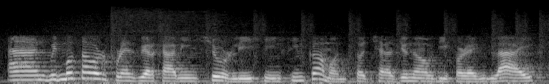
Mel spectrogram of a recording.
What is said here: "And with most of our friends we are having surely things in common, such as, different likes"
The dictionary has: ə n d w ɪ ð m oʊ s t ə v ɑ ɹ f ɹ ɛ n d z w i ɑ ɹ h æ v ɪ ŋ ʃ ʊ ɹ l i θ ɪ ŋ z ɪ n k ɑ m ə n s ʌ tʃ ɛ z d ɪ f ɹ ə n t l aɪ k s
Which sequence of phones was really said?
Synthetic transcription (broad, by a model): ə n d w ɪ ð m oʊ s t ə w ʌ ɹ f ɹ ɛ n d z w i ɑ ɹ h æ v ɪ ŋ ʃ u ɹ l i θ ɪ ŋ s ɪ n k ɑ m ə n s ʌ tʃ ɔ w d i f ɹ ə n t l aɪ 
